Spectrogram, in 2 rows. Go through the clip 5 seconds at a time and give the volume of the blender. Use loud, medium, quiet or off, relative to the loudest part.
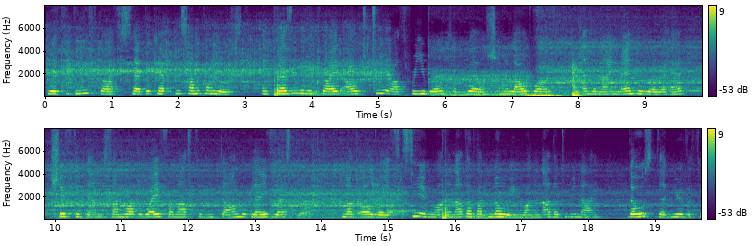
loud, loud, loud, medium.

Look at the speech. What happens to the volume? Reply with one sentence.
The volume of the speech stays about the same.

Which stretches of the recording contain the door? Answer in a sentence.
You can hear the door from 3.4 to 4.8 s, from 7.2 to 8.1 s and from 15.8 to 17.1 s.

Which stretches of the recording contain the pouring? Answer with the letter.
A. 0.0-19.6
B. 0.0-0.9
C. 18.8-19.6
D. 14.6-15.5
D.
